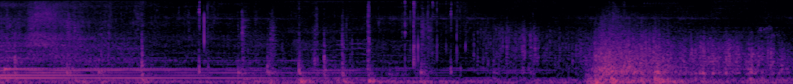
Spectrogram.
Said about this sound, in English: Our big problem is the storm at this point.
